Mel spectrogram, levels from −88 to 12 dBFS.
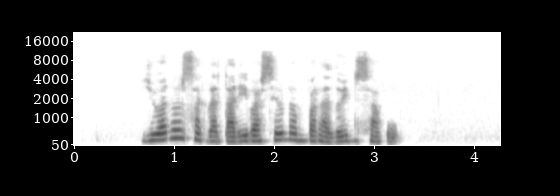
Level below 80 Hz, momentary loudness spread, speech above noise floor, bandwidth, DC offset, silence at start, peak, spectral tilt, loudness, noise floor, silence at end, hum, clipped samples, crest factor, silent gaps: -82 dBFS; 10 LU; 46 dB; 11.5 kHz; under 0.1%; 0.7 s; -12 dBFS; -6 dB/octave; -28 LUFS; -74 dBFS; 1.05 s; none; under 0.1%; 18 dB; none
